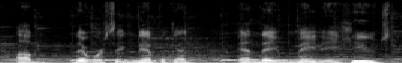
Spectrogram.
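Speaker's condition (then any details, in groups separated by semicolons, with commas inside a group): ALS; few months since diagnosis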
